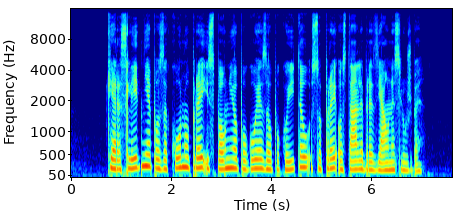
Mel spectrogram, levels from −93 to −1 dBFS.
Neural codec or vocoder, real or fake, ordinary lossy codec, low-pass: none; real; none; 14.4 kHz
